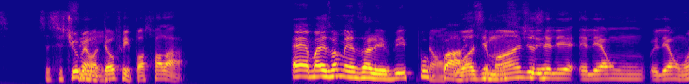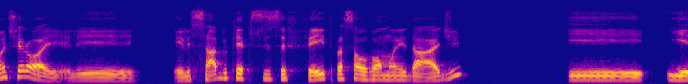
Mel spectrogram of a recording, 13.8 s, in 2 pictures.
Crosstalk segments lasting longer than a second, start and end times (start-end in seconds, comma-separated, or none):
4.2-5.5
